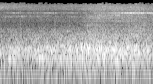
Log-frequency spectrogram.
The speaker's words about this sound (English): We're on the train.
